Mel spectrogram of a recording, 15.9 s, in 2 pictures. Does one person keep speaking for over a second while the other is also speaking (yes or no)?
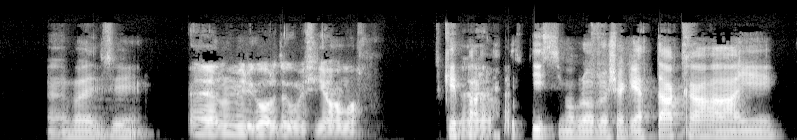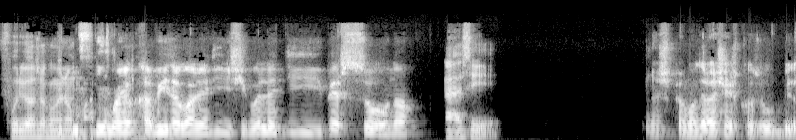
no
